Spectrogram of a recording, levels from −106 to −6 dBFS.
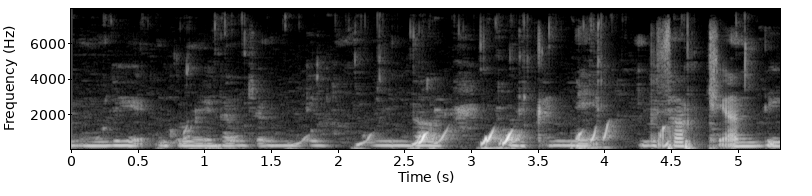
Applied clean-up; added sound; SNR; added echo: classical method log-MMSE.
